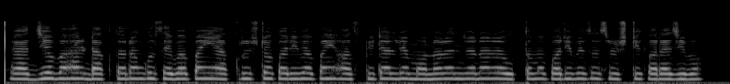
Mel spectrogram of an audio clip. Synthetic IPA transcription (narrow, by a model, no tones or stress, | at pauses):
ɾad͡ʒjɔbaɦaɾɖakt̪ɔɾɔŋkusebapaĩakɾusʈɔkɔɾibapaĩɦɔspiʈalɾemɔnoɾɔnd͡ʒɔnɔɾɔut̪ːɔmɔpɔɾibesɔsɾusʈikɔɾad͡ʒibɔ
